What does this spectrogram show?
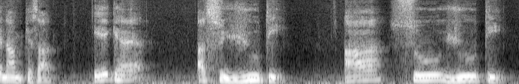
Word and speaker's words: السیوطی: ایک ہے السیوطی، آسویوتی، الف کے اوپر زبر، شروع میں الف ہے، السیوطی، ابن القطب اور الشاذلی، یہ 3 ٹائٹل ہیں۔ یہ جو السیوط ہے نا، اس کے تلفظ میں 2 باتیں قابل غور ہیں۔ پہلی بات تو یہ ہے کہ اکثر الف چھوڑ جاتے ہیں، سیوطی کا، علامہ جلال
